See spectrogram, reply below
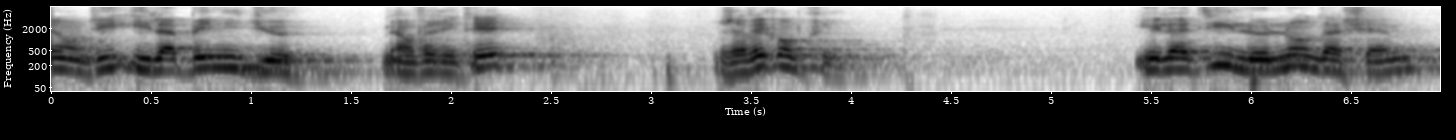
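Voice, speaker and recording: A man leading a religious lesson as a rabbi. His voice sits fairly high and stays animated as he quizzes the people in front of him. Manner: animated, asks the audience questions. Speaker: rabbi teaching a class.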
